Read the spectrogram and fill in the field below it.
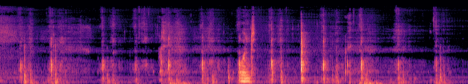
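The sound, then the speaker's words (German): A knife chops steadily on a wooden board, irregular sharp taps in quick bursts as food is diced into fine, even small cubes for a ragout fin, with a brief spoken word in between. “Muss also wirklich feine, gleichmäßige Würfelchen”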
